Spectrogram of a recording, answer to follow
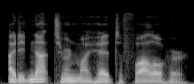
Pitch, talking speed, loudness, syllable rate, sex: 95 Hz, 280 wpm, -20 LUFS, 5.6 syllables/s, male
